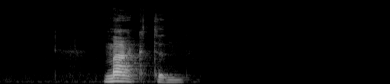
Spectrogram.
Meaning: inflection of maken: 1. plural past indicative 2. plural past subjunctive
- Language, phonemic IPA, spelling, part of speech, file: Dutch, /ˈmaːk.tə(n)/, maakten, verb, Nl-maakten.ogg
